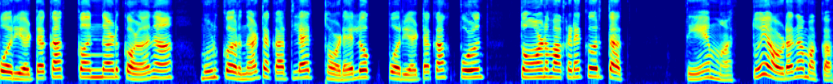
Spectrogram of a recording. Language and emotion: Goan Konkani, disgusted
